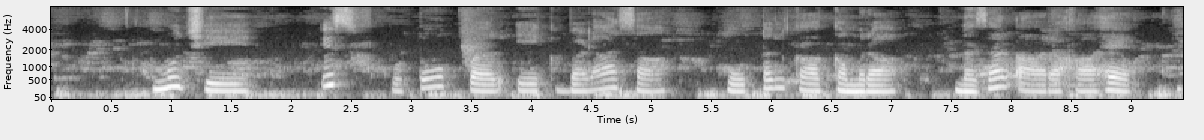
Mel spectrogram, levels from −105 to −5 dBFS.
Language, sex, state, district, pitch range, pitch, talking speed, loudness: Hindi, female, Madhya Pradesh, Katni, 170-200 Hz, 180 Hz, 90 wpm, -17 LUFS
